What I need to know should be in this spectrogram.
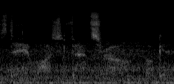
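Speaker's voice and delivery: hushed, soft, unvoiced whisper.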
